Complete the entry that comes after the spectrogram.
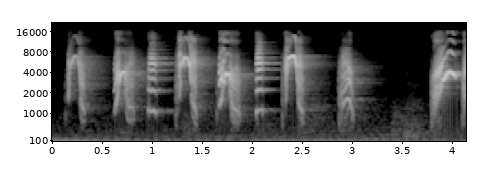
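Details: Long-tailed shrike in moult, a lure for captive shrikes: loud, grating squawks rich in overtones, repeated roughly every half second, then a silent gap and a closing burst of harsh notes.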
